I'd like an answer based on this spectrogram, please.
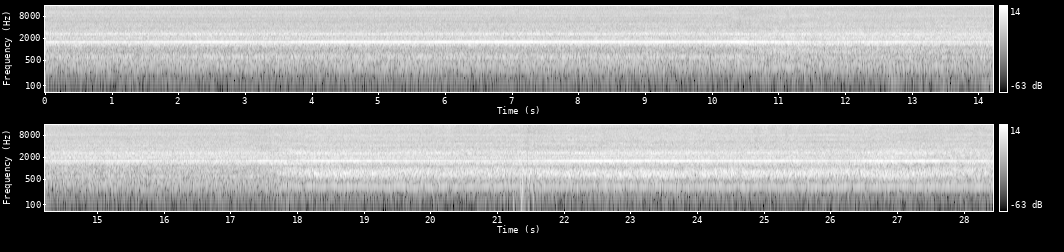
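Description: Handheld craft heat gun blowing hot air steadily to dry wet chalk paste, a rush of air with a steady high whine from the motor. About two-thirds of the way through, a lower hum joins in.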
